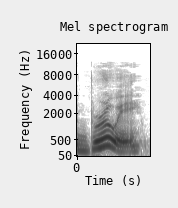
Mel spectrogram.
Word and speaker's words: bruit: may say to you that you have a bruit. It's spelled B-R-U-I-T, which means a noise or a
